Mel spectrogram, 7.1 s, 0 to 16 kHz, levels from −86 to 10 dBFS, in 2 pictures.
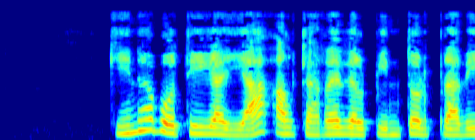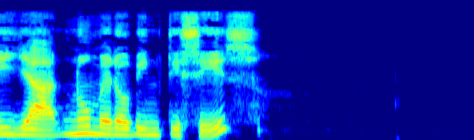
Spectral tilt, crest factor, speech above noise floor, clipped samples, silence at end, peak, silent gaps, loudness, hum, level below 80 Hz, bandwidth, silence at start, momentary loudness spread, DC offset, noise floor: -3.5 dB/octave; 20 dB; 62 dB; under 0.1%; 1.65 s; -4 dBFS; none; -23 LUFS; none; -68 dBFS; 11.5 kHz; 0.8 s; 7 LU; under 0.1%; -85 dBFS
